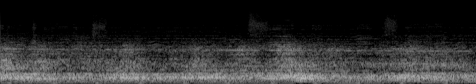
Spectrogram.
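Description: airplane flying overhead

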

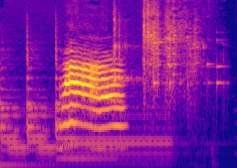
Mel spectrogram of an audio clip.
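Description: cat meowing

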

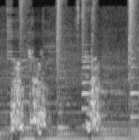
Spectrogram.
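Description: small dog barking

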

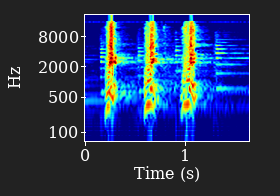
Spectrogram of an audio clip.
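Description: dog barking

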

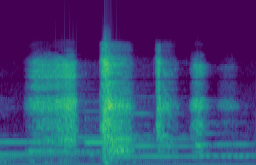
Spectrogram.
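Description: persistent coughing

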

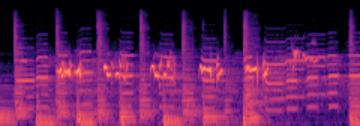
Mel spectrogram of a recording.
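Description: birds singing

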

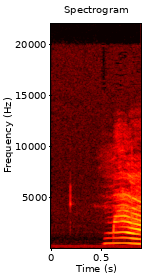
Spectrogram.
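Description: cat meowing

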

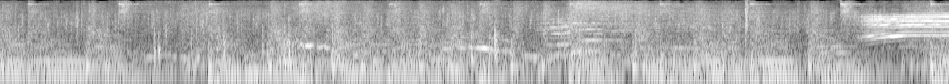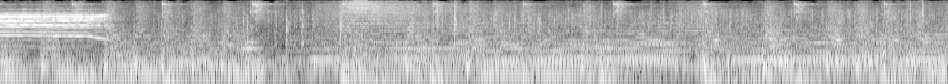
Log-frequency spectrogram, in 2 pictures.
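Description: lamb bleating

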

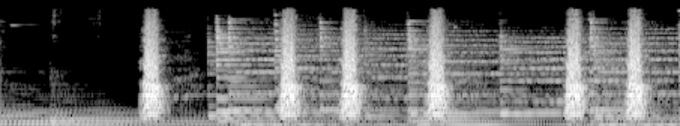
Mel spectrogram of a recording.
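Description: dog barking

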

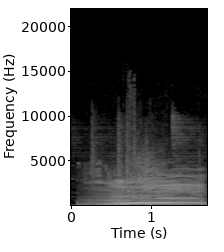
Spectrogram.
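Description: cow mooing

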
